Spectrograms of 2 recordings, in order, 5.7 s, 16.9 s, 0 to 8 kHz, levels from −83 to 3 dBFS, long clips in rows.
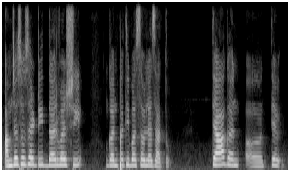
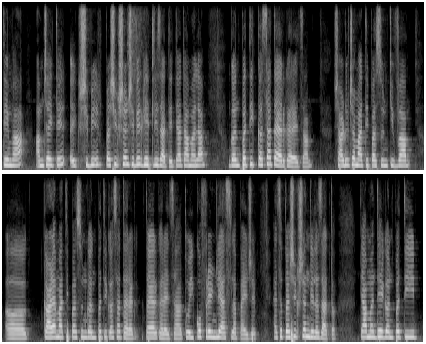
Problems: background sounds at intervals, background conversations at intervals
